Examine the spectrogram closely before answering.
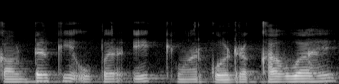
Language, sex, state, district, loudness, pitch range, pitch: Hindi, male, Uttar Pradesh, Lucknow, -20 LUFS, 120-140 Hz, 130 Hz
